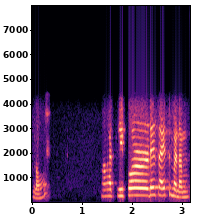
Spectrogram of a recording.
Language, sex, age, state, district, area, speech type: Kannada, female, 30-45, Karnataka, Gulbarga, urban, conversation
